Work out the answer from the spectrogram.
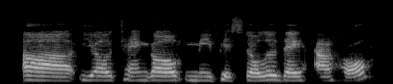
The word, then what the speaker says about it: ajo: It's pronounced ajo.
